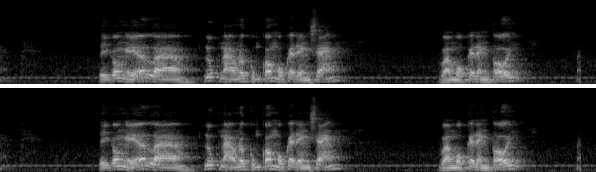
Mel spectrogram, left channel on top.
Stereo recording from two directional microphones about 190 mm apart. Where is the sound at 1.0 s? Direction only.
40° right (ahead or behind).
